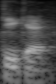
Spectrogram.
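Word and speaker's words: Dike: Dyke. Hey, it's actually pronounced DK.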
